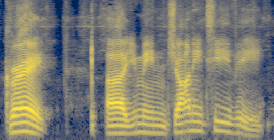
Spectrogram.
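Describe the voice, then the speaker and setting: A man's voice: medium pitch, slow pace, fairly bright tone, a little hiss or hum. A man co-hosting a podcast over an online call, recapping wrestling with sarcasm, swearing and lots of ums. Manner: sarcastic and profane, frequent ums and restarts. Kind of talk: casual chat.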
